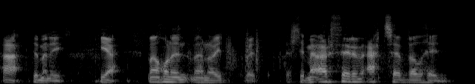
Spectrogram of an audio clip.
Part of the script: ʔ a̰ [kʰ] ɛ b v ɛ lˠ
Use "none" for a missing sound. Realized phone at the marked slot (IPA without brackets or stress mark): tʰ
